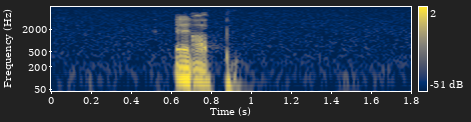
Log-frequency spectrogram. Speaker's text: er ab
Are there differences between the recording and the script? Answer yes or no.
no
